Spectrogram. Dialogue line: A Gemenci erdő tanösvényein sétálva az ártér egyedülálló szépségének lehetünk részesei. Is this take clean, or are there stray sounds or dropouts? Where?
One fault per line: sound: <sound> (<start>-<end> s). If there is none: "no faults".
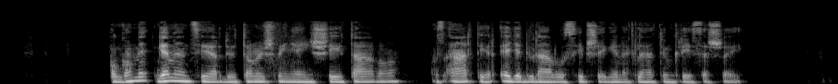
no faults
